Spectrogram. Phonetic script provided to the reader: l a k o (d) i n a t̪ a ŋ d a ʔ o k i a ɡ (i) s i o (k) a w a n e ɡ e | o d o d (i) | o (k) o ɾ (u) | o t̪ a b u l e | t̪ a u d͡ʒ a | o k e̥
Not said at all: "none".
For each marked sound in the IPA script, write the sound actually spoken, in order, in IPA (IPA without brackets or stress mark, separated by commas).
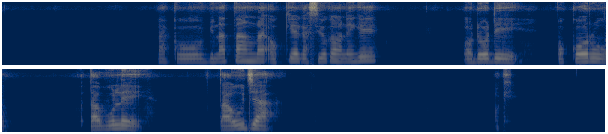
b, a, k, e, k, u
